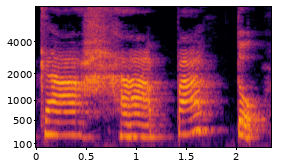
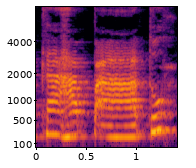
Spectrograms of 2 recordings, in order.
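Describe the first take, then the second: First: CARRAPATO slow, in four beats ca, rra, pa, to; split into syllables. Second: Said in the usual way. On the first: Shown as a demonstration. Teacher showing how to separate the word, syllable by syllable. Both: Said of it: "vai separar".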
